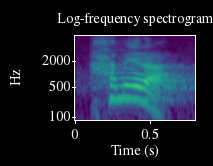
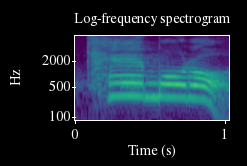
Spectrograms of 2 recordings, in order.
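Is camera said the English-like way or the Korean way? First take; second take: Korean; English-like. First: Said with full vowels, the usual Korean way. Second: Said with reduced vowels, like the English word. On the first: This is the form most people commonly use. "워낙 많은 사람들이 피자, 카메라 해버리니까" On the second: This follows the original foreign pronunciation. "이렇게 바꾸는 게 더 원래 발음에 맞거든요"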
